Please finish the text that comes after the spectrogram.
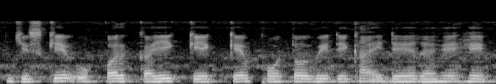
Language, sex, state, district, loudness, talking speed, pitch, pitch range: Hindi, male, Gujarat, Valsad, -15 LUFS, 130 wpm, 135 Hz, 130-135 Hz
